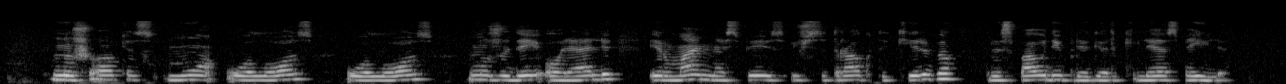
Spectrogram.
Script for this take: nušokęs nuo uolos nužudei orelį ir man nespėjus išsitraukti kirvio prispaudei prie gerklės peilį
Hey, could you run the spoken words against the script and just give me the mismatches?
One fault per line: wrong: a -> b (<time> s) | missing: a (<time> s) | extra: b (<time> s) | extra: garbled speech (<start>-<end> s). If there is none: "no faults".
extra: uolos (3.5 s)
